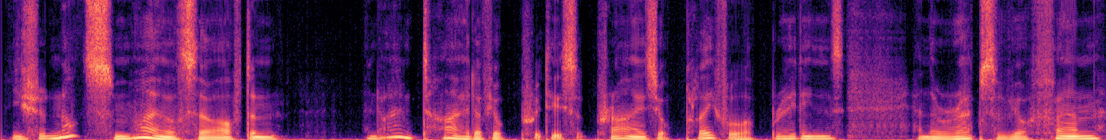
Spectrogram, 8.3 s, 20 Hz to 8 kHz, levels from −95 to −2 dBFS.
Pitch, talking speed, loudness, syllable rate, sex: 125 Hz, 165 wpm, -17 LUFS, 4.6 syllables/s, male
